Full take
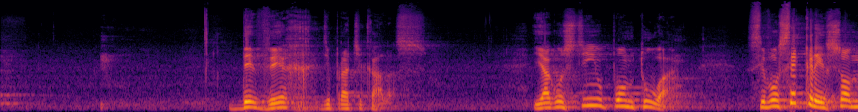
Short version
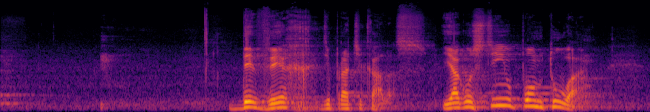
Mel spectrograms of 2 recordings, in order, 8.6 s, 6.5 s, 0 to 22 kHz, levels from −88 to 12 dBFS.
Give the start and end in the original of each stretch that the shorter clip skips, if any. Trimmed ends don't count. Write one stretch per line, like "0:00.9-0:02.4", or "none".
0:04.3-0:05.3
